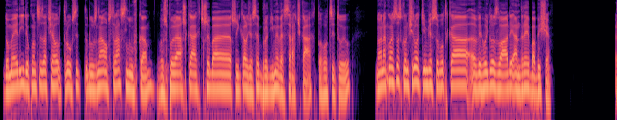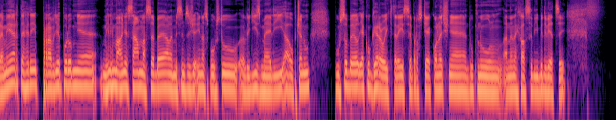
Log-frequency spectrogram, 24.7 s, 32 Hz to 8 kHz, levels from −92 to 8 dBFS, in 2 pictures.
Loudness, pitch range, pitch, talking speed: -17 LUFS, 120-145 Hz, 135 Hz, 155 wpm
